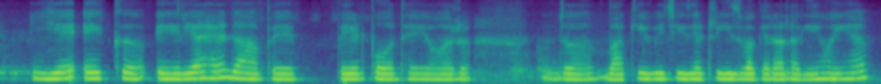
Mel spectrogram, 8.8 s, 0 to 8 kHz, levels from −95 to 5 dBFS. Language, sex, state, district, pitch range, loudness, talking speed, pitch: Hindi, female, Uttar Pradesh, Lucknow, 195-215 Hz, -13 LUFS, 115 wpm, 200 Hz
